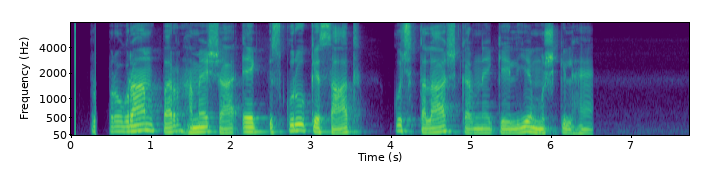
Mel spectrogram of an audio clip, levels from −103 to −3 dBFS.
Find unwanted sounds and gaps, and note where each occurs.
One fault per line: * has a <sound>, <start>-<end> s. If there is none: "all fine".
all fine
